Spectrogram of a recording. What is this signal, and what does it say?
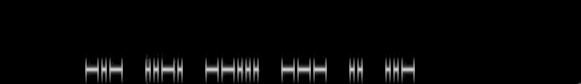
Morse code, heard as a keyed tone, about 30 wpm, spaced as for 22 wpm, 700 Hz. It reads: KF7OIU
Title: USA Call Signs - 6 Characters - 2x Character Spacing - 30wpm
